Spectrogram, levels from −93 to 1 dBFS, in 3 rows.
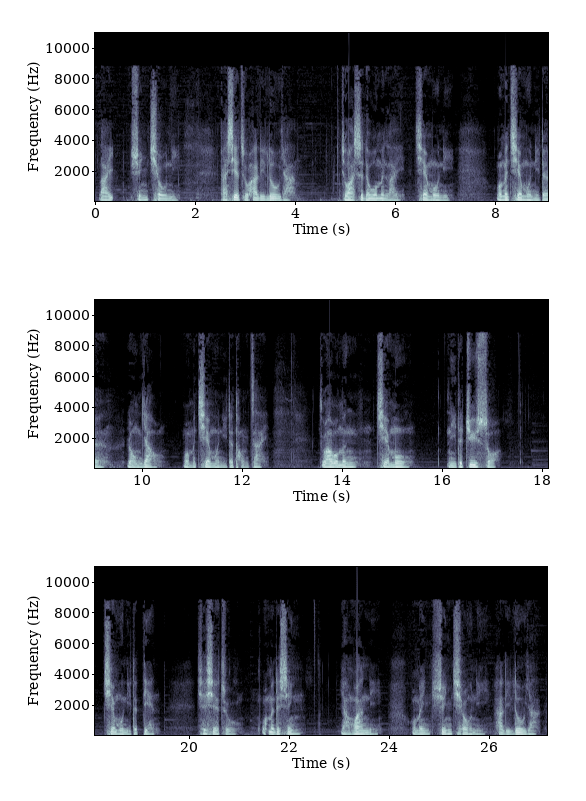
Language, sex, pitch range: English, male, 105-120 Hz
